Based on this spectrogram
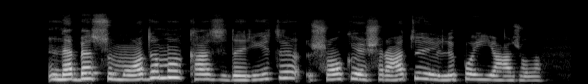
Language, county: Lithuanian, Kaunas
